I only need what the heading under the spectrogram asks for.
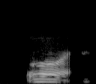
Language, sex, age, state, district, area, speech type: Manipuri, male, 18-30, Manipur, Kangpokpi, urban, conversation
